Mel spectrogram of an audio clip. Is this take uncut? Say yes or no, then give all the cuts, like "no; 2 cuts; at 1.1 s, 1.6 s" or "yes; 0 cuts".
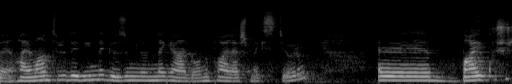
yes; 0 cuts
